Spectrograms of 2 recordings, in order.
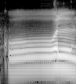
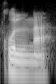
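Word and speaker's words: قل: amrnya menjadi cool Nah kita tidak mengatakan cool nah tidak tapi waunya dibuang sehingga kita membacanya Qul Nah inilah kondisi dari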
